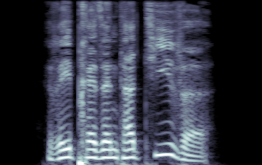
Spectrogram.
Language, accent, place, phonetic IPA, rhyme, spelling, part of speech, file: German, Germany, Berlin, [ʁepʁɛzɛntaˈtiːvə], -iːvə, repräsentative, adjective, De-repräsentative.ogg
- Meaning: inflection of repräsentativ: 1. strong/mixed nominative/accusative feminine singular 2. strong nominative/accusative plural 3. weak nominative all-gender singular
